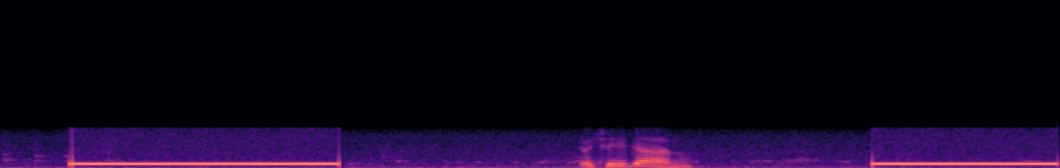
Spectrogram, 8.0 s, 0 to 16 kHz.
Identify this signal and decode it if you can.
Ringback tone (North America), 440 + 480 Hz, with speech.
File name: out- -2058- - - .44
